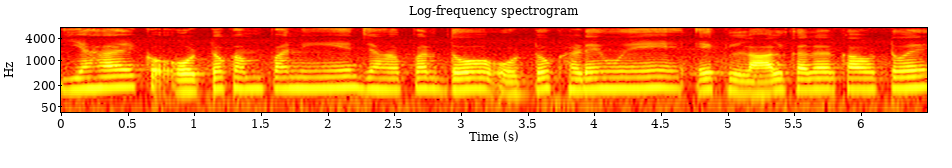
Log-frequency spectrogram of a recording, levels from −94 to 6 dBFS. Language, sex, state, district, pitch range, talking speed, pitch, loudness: Hindi, male, Bihar, Lakhisarai, 150-165 Hz, 165 wpm, 155 Hz, -17 LUFS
